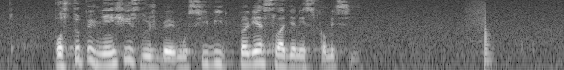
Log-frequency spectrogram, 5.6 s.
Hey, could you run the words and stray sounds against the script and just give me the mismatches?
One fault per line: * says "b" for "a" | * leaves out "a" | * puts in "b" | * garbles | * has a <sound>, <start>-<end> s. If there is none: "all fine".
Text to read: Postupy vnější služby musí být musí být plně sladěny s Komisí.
* leaves out "musí být"
* has a thud, 4.6-5.0 s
